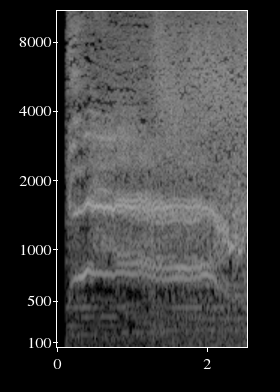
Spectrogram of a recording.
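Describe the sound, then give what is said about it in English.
A single prolonged, strained male scream from the anime villain Dio, in the English version of JoJo, as he is impaled; it holds steady at full volume for over two seconds, loud, with a harsh gritty edge that trails off slightly at the end. “When he first is impaled, his scream is, in the English, is hilarious.”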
